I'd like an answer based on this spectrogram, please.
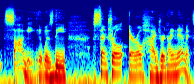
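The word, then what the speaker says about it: TsAGI: It's got a silent T in front of it, by the way, SAGI.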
